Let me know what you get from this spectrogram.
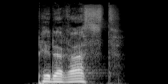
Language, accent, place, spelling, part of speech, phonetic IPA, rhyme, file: German, Germany, Berlin, Päderast, noun, [pɛdəˈʁast], -ast, De-Päderast.ogg
- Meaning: pederast, paederast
